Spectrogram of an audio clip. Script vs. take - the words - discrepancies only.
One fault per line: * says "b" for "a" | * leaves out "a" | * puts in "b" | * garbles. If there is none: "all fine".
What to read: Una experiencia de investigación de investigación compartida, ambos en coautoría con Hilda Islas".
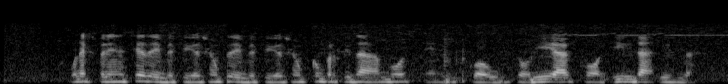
all fine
